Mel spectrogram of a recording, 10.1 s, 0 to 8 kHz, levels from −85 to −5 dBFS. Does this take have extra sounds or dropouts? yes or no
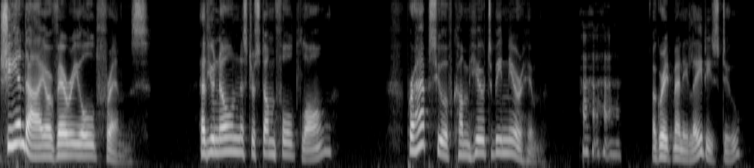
yes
